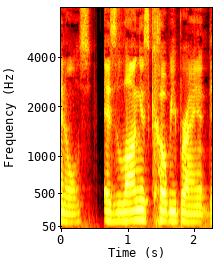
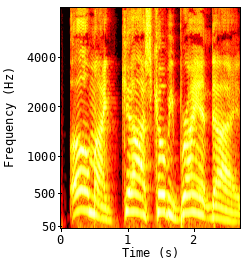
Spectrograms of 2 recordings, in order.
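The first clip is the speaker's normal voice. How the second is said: acted stunned near-yell, loud, high, drawn-out; 9 semitones higher, 5 dB louder than usual. Retelling spotting news on a cafe tv: retelling own past yell. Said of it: "I almost, like, yelled".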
